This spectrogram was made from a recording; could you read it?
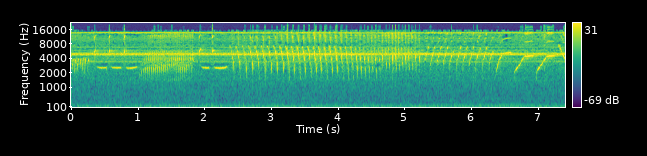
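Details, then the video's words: Canary training song for young birds: short paired buzzy notes and a harsh churr give way to a long fast even trill, then a few clear swooping whistles near the end. "You Won’t Believe How Fast Your Canary Starts Singing"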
